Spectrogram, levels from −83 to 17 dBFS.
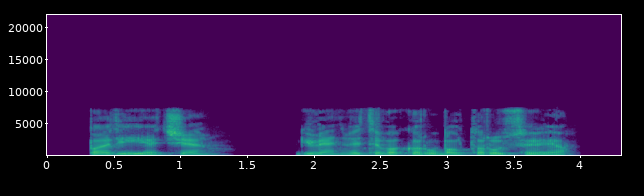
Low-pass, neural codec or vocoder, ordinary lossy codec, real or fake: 7.2 kHz; codec, 16 kHz, 16 kbps, FunCodec, trained on Chinese and English, 50 frames a second; AAC, 48 kbps; fake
